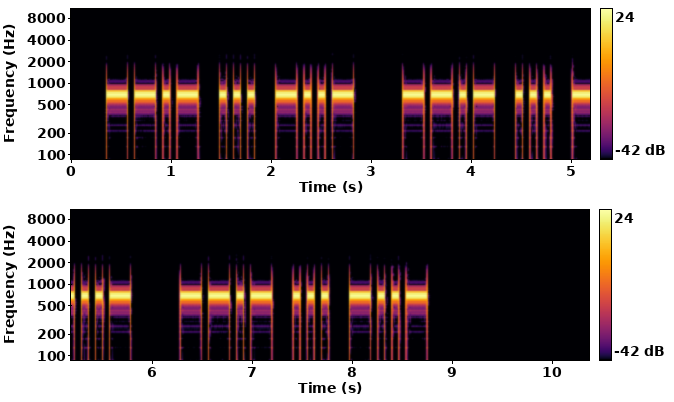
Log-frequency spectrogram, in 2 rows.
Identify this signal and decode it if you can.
Morse code, heard as a keyed tone, about 17 wpm, 700 Hz. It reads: QSX QSX QSX
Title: Q-Codes Repeated 3x 17wpm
